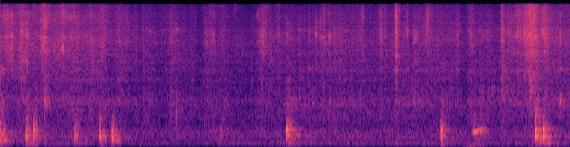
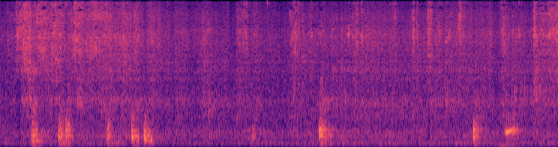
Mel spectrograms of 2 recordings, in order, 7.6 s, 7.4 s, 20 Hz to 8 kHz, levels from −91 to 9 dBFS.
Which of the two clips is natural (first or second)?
second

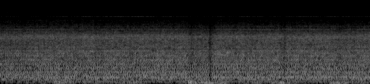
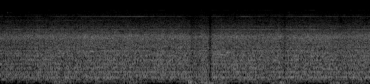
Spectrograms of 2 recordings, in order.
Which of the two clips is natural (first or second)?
second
